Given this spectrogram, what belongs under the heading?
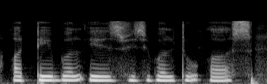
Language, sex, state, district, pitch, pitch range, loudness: English, female, Assam, Kamrup Metropolitan, 190 Hz, 185-195 Hz, -14 LUFS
